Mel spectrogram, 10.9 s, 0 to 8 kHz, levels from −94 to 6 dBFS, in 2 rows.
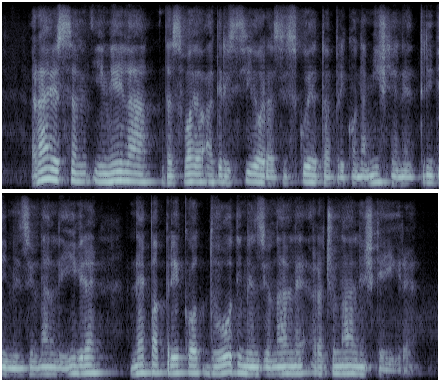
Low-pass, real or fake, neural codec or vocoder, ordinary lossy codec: none; fake; codec, 16 kHz, 4 kbps, FreqCodec, smaller model; none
